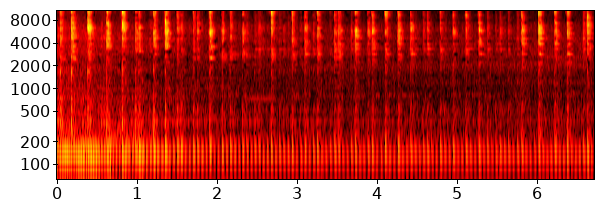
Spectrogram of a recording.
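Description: Suzuki Satria R two-stroke single idling through an aftermarket AHM Malaysia racing exhaust, settling down over the first couple of seconds after a rev to a steady low idle note with rapid, irregular crackling from the exhaust.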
